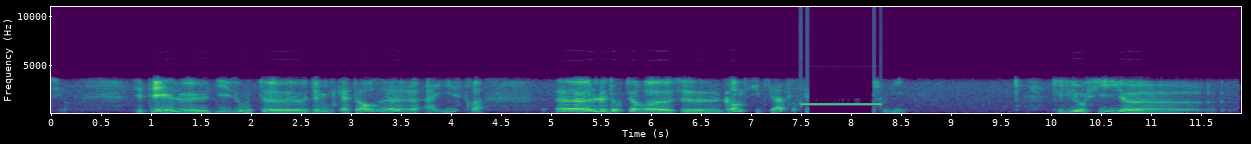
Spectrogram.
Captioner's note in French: bip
